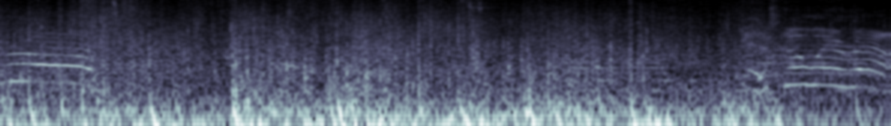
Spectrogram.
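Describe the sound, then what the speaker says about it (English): Artillery barrage in the World War II shooter Call of Duty: WWII, a dense continuous roar of heavy booming explosions lasting throughout, with shouted voices audible at the start and end. "Get down! Artillery barrage!"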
